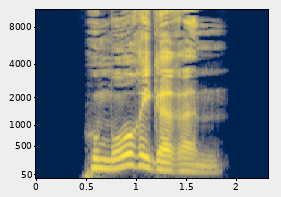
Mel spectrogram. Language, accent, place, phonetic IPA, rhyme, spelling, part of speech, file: German, Germany, Berlin, [ˌhuˈmoːʁɪɡəʁəm], -oːʁɪɡəʁəm, humorigerem, adjective, De-humorigerem.ogg
- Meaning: strong dative masculine/neuter singular comparative degree of humorig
